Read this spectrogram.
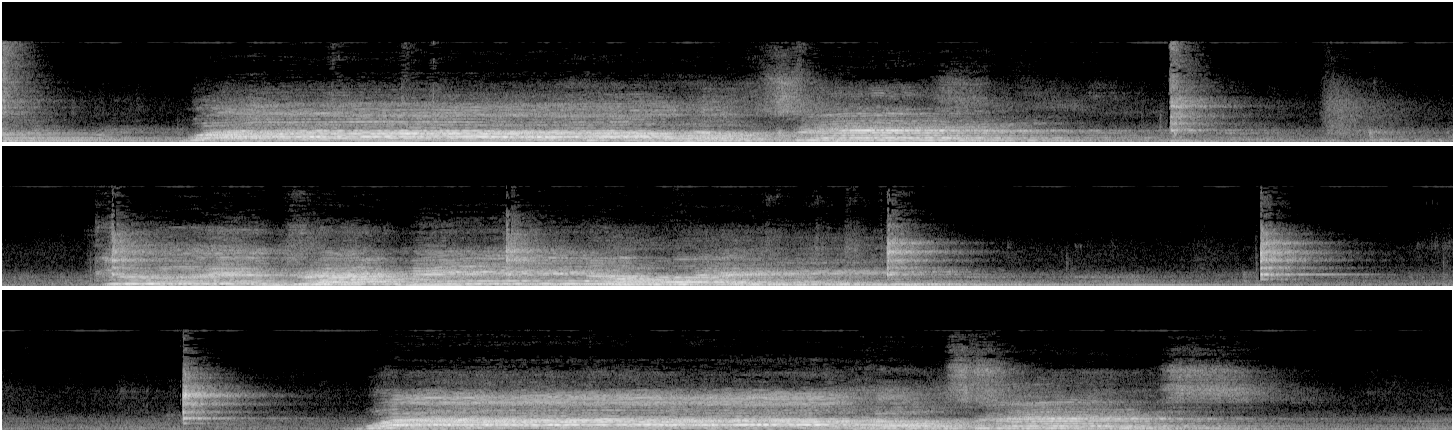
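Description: An acoustic guitar strums along.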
